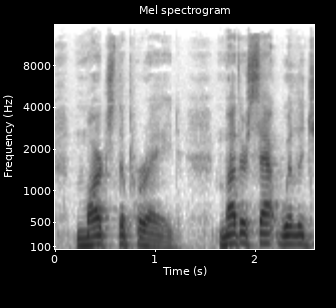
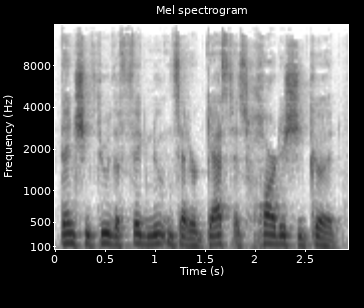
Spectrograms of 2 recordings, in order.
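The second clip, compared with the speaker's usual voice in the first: usual speaking voice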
